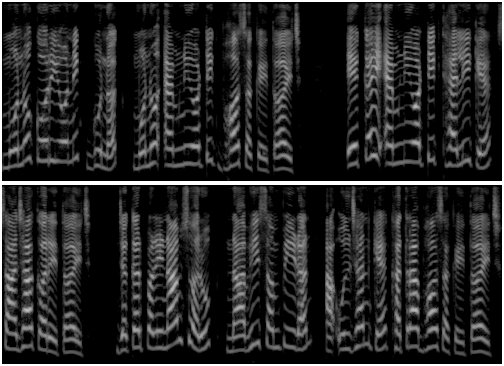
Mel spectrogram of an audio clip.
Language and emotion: Maithili, neutral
